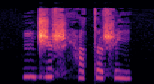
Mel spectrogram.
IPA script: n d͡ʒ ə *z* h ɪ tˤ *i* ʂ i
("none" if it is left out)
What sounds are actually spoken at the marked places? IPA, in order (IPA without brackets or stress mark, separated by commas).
ʂ, ɪ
